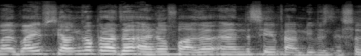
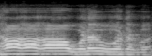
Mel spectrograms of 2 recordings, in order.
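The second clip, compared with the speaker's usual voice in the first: usual speaking voice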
